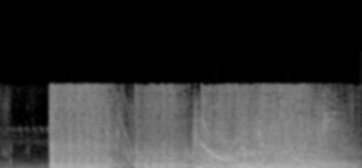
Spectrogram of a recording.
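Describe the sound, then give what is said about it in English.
Gunfire exchanged in a shootout between two gunmen, one behind a rock and one behind a monument: loud, sharp shots erupt abruptly and continue as a sustained, dense roar of fire with a few stronger cracks, no voices. “They exchange fire, Chico behind a rock, Scorpio behind the monument.”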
